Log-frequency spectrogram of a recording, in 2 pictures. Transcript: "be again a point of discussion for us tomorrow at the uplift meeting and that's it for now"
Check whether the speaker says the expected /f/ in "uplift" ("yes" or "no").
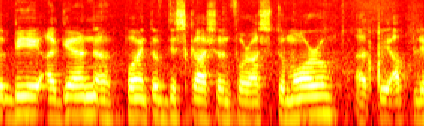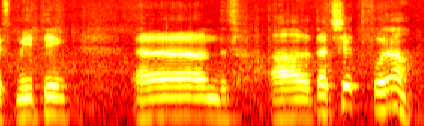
yes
